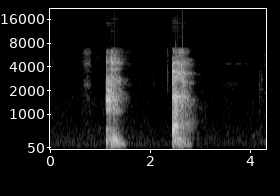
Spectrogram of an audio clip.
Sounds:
Throat clearing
